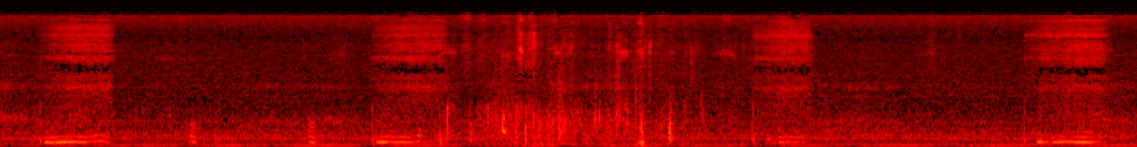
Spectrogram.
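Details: Pug fast asleep indoors, snoring in slow cycles: a low, rumbling snore roughly every four to five seconds with faint wheezy breaths between, in a quiet small room.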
